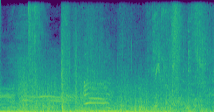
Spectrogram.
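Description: A Confringo fire-blast spell going off in the Hogwarts Legacy video game, a booming burst with a sharp crack near the middle, set among continuous game effects and rumbling background sound.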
